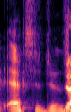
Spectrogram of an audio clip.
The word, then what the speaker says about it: exigence: You talk about, I think I'm saying the word right, exigence. – Yeah, you're saying it correctly.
